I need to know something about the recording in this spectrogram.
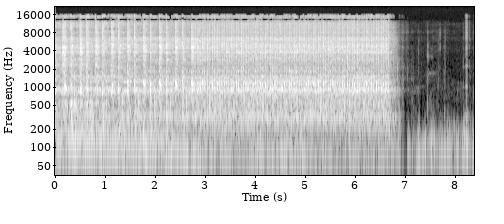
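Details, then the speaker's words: Brand-new Generac 24kW home standby generator on its first-ever manual start after an oil check. It cranks steadily for about seven seconds without catching, likely from air in the fuel lines (suspected), then throws an error code. "of course it's never run before so there's probably air in the lines it's probably going to take a little while"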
